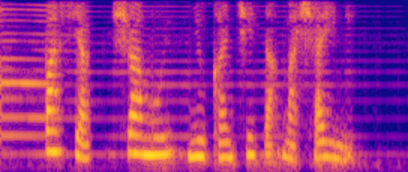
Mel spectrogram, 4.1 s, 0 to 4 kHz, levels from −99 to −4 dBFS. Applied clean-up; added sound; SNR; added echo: neural mask model RNNoise.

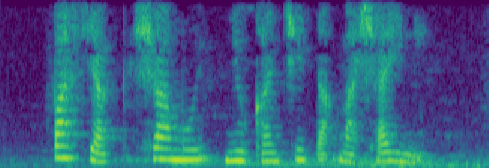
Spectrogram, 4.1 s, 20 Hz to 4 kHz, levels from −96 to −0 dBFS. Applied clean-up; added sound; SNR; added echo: none; none; none; none.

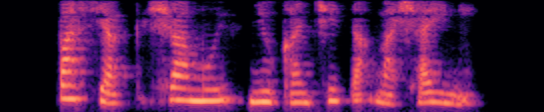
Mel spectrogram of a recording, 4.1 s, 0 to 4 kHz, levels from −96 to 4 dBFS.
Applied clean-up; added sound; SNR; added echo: neural mask model Resemble Enhance denoiser.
